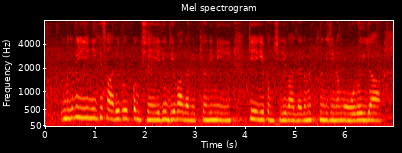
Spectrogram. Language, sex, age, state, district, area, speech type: Dogri, female, 18-30, Jammu and Kashmir, Kathua, rural, spontaneous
